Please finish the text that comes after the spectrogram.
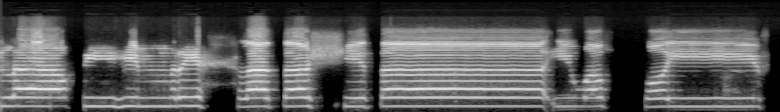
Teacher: huruf h-nya lebih dialirkan lagi kan dia zamannya lebih dari yang lain ya karena dia ada rokhwa ada hamas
